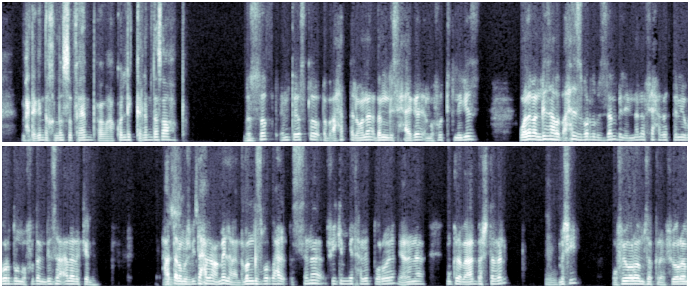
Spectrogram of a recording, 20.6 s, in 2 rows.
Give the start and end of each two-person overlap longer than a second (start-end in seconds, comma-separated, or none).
none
